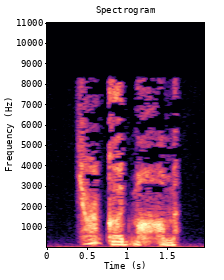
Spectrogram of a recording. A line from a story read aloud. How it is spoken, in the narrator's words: he whispered into my ear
